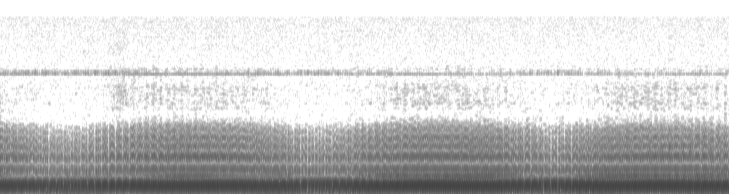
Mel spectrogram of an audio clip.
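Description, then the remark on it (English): A continuous warbling electronic tone with wavering, layered pitches that resemble orca calls, sustained steadily and fairly loud for several seconds with no voices. “Okay, now it sounds like a mechanical orca has swum up next to me and is trying to communicate in her alien language.”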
